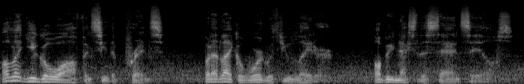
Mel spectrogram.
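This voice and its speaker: An actor playing a calm, guarded, secretive man in a video game, measured and matter-of-fact. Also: deep voice, exaggerated voice. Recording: game dialogue over clear ambient noise.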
